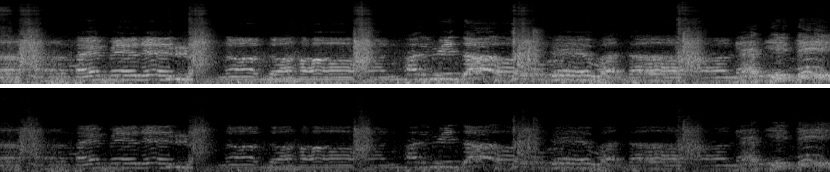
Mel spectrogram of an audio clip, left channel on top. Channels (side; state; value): right; quieter; 15.1 dB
